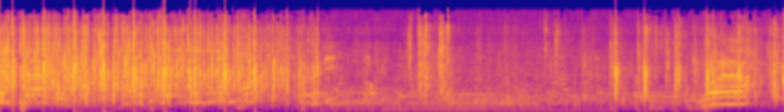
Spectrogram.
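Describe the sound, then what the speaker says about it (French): Scattered, close clapping from a small crowd at the inauguration of ESTIM's new premises in Montbizot fades after a few seconds, leaving quiet room sound and murmuring before another short burst of claps. "On va applaudir Estime avec leur nouvelle place."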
